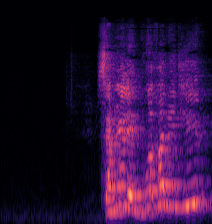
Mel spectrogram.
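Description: A young man speaks clearly and close by.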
